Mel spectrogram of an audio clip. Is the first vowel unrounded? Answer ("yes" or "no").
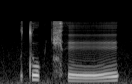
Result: no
